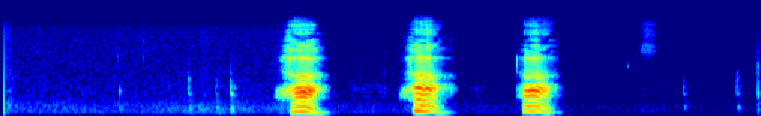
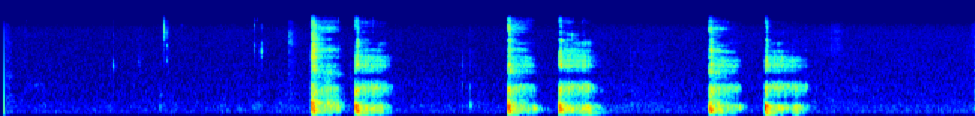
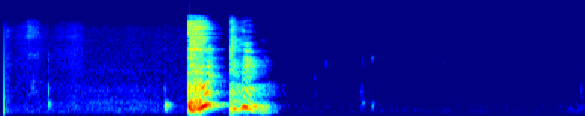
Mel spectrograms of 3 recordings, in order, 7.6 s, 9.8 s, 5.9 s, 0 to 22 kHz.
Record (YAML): exhalation_length: 7.6 s
exhalation_amplitude: 15049
exhalation_signal_mean_std_ratio: 0.26
three_cough_length: 9.8 s
three_cough_amplitude: 19206
three_cough_signal_mean_std_ratio: 0.2
cough_length: 5.9 s
cough_amplitude: 28591
cough_signal_mean_std_ratio: 0.2
survey_phase: beta (2021-08-13 to 2022-03-07)
age: 65+
gender: Female
wearing_mask: 'No'
symptom_cough_any: true
smoker_status: Never smoked
respiratory_condition_asthma: false
respiratory_condition_other: false
recruitment_source: REACT
submission_delay: 2 days
covid_test_result: Negative
covid_test_method: RT-qPCR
